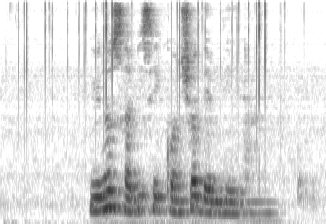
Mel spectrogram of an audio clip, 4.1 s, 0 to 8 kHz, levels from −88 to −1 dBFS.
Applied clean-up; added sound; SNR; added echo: none; Crack; 12 dB; reverberation time 0.2 s.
